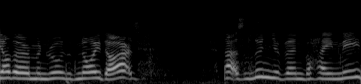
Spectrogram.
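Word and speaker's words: Luinne Bheinn: some of the other monroes of noidart that's lunya then behind me not pronounced looney been tempting as it may be to do so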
